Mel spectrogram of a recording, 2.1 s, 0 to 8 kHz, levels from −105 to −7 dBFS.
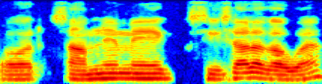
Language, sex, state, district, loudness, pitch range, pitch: Hindi, male, Bihar, Darbhanga, -15 LUFS, 115-135 Hz, 130 Hz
